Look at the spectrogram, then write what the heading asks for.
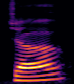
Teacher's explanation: ऐसे व्यंजन जिनको उच्चारित करते समय हमारी जबान का अगला वाला भाग ऊपर कठोर तालु को स्पर्श करता है। कठोर तालु यानी कि आगे जो हमारा मसूड़े होते हैं उससे ऊपर वाला जो हिस्सा होता है उसे हम कठोर तालु बोलते हैं। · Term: तालव्य व्यंजन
